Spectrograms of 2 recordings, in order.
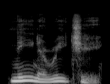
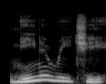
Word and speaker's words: Nina Ricci: word to better understand its pronunciation we may pronounce it as Nichi n Richi n r Chi Nina Richi Nina Richi is celebrated for its iconic pieces such as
